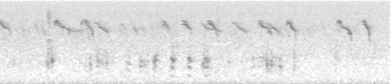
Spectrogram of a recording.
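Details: Chickens clucking in low, short bursts mixed with frequent sharp, high, down-slurred chirps, several per second, against constant faint hiss.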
